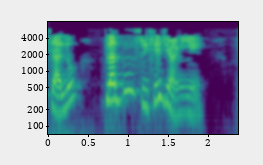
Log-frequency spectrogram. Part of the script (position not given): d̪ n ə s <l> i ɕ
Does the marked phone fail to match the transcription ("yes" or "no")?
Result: yes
